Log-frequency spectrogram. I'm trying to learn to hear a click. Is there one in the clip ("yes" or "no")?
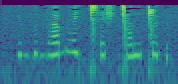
yes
